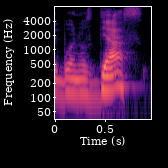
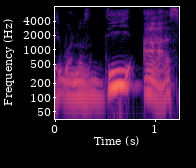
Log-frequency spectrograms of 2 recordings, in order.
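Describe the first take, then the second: First: "dias" squeezed into one syllable, "dyahs"; diphthong, no accent. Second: "dias" in two syllables, "DEE-ahs"; broken diphthong. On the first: Teacher showing the unaccented mistake, "dias" as one syllable. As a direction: run the i into the a in "dias". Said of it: "If it had no written accent". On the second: Teacher showing the correct greeting, "dias" split as DEE-ahs. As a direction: stress the i in "dias", separate from the a. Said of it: "two separate syllables". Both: Shown as a demonstration.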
